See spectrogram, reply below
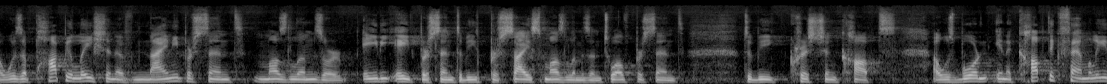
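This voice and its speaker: Middle-aged Egyptian-accented man, native Arabic speaker, guest preacher telling his testimony with self-deprecating humor, mid-pitched voice carried by long church reverb. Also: a bit bright. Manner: humorous storytelling, laughing at his own jokes. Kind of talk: sermon testimony.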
